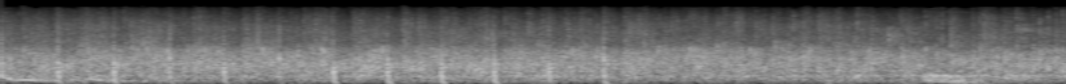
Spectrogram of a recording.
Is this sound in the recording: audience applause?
yes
